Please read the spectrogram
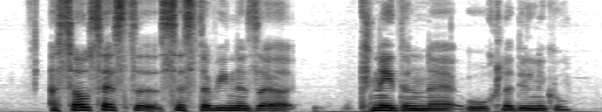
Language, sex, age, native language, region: Slovenian, female, 18-29, Slovenian, Gorenjska region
